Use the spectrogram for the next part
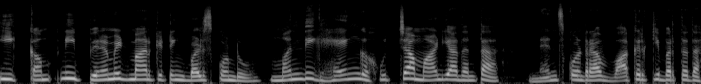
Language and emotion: Kannada, disgusted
